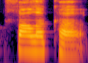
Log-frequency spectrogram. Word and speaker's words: falaka: I've always heard falaka, but we had a guest who was native to the Middle East, and I believe he pronounced it falaka.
